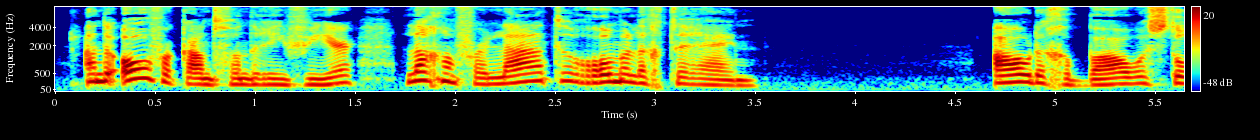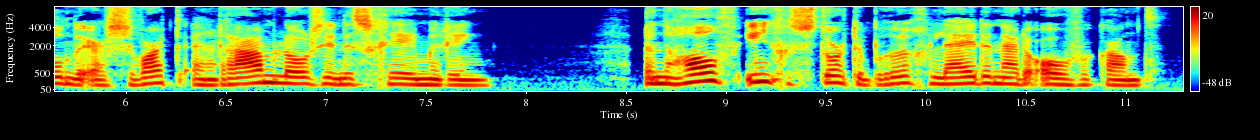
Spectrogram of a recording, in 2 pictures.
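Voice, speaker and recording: Low-voiced woman narrating a children's book. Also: no room sound, studio quality. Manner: even, clear storytelling. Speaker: audiobook narrator.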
